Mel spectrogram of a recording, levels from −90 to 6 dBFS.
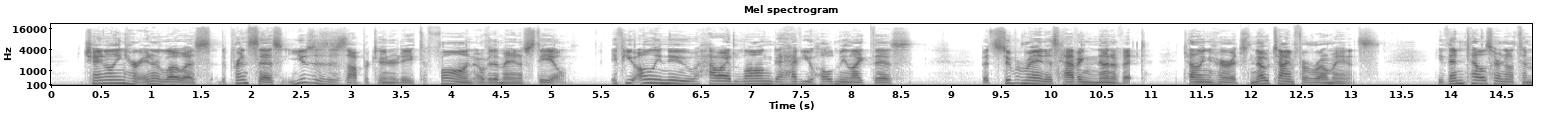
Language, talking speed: English, 205 wpm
